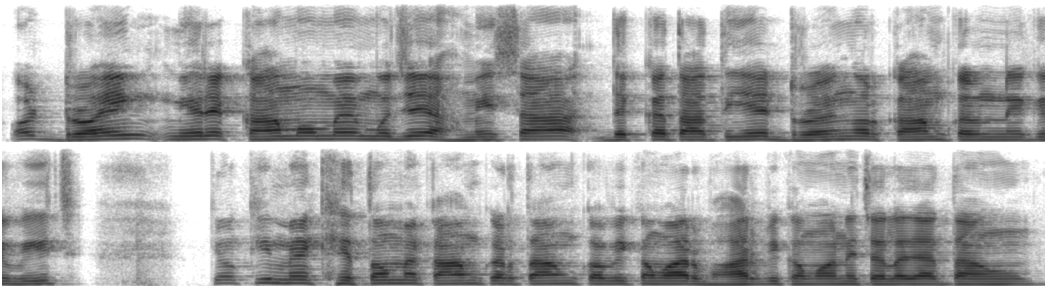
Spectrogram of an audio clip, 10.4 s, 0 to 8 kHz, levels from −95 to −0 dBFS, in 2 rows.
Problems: constant background noise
